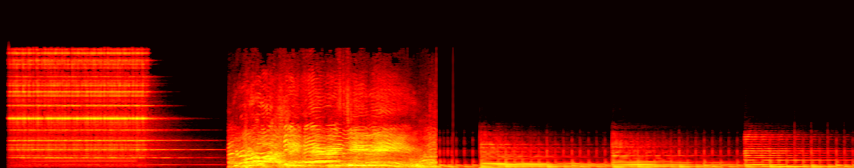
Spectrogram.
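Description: A bright ringing tone that fades away, then a group of kids shouting and cheering together for about three seconds, then electric guitar chords with effects, a new chord struck about every two seconds.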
